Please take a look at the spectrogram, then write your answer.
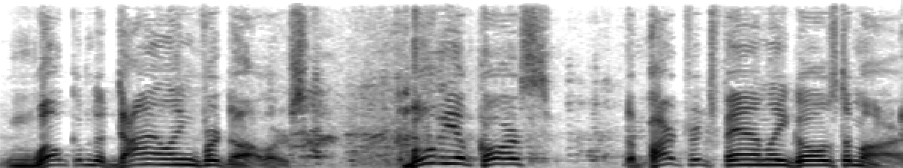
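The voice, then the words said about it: Walter Cronkite impression, newscaster voice. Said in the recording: “your Cronkite impersonation”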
